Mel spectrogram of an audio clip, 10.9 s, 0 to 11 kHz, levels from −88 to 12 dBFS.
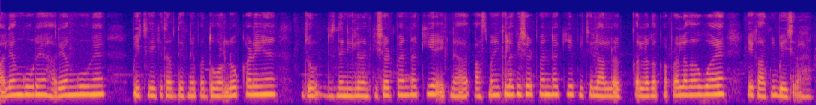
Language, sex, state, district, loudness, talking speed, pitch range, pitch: Hindi, female, Bihar, Darbhanga, -16 LUFS, 265 wpm, 200-230 Hz, 215 Hz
